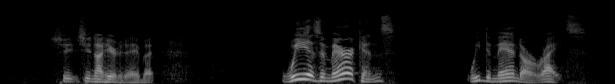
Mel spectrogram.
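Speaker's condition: No condition

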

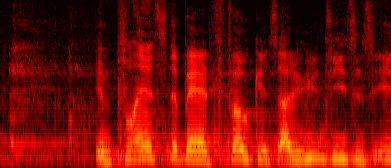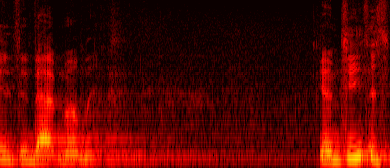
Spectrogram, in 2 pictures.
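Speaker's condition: Cerebral palsy; mild cerebral palsy from birth

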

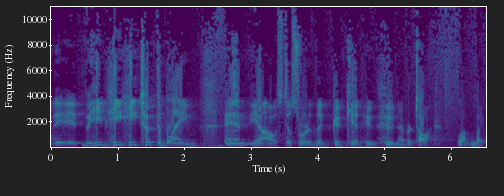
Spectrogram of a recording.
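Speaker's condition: Stutter; sometimes unable to say own name in public; repeated sounds

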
